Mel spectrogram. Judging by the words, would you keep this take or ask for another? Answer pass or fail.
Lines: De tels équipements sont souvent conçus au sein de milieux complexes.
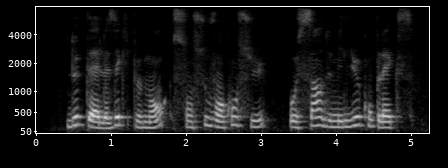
pass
